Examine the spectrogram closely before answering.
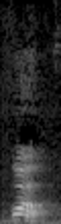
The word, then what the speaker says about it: walk: The letter L is silent, right?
